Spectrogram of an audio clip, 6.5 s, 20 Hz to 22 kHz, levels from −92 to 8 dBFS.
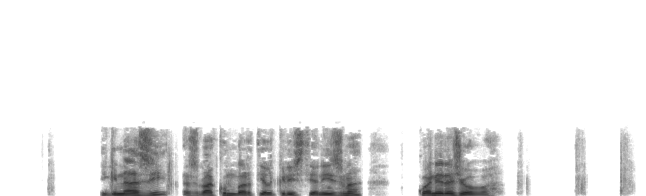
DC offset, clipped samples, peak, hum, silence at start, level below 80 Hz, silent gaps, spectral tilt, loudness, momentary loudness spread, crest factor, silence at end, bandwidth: under 0.1%; under 0.1%; 0 dBFS; none; 1 s; -56 dBFS; 3.63-3.67 s, 3.90-4.18 s; -5 dB/octave; -15 LUFS; 11 LU; 16 dB; 1.5 s; 8 kHz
